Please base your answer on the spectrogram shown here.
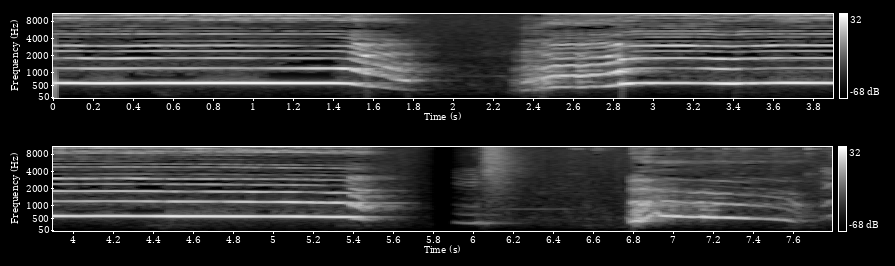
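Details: A female basenji gives long, steady, tonal howls that sag downward at the end while her owner is away; a person howls back to encourage her.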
